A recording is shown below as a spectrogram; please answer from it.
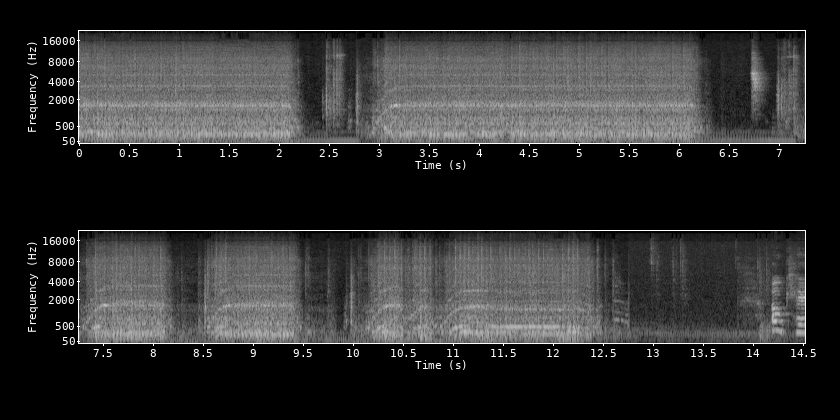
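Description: A sewing machine stitches through several layers of quilted material for a zippered bag, loud rapid whirring in bursts of a few seconds separated by short pauses, with a voice talking around the stitching.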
